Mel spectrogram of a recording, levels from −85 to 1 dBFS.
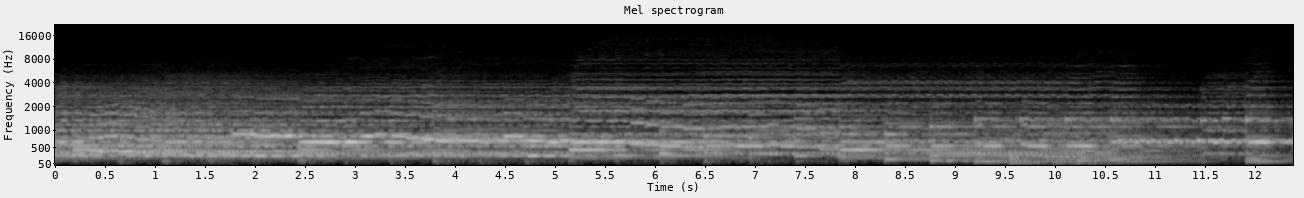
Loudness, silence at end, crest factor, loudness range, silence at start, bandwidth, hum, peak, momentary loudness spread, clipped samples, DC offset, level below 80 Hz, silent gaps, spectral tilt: -28 LUFS; 0 s; 14 dB; 6 LU; 0 s; 13 kHz; none; -14 dBFS; 7 LU; under 0.1%; under 0.1%; -66 dBFS; none; -6.5 dB/octave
